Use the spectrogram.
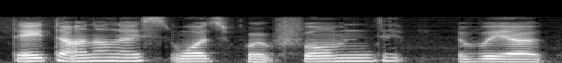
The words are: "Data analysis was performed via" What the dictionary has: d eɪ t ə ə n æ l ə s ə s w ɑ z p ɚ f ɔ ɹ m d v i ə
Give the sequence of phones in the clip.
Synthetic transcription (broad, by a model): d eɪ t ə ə n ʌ l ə ə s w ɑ s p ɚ f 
